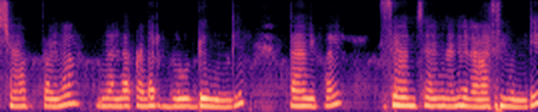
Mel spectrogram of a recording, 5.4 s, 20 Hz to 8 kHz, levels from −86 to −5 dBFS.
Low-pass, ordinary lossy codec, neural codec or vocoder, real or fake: none; none; codec, 16 kHz, 1 kbps, FreqCodec, smaller model; fake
